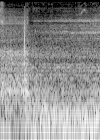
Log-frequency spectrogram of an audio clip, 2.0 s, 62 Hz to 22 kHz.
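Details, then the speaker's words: VW Polo petrol with P0301 cylinder 1 misfire code, stalling and losing pickup after 10 km; just restarted after fitting new spark plug and refitting coil: short, quiet, even idle with no stumble or missed beat, all cylinders firing. "Friends गाड़ी को start कर दिया है हमने। आप देख सकते हैं।"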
